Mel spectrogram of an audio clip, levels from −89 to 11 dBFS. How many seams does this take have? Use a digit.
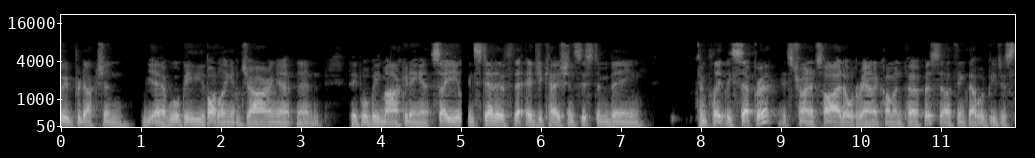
6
